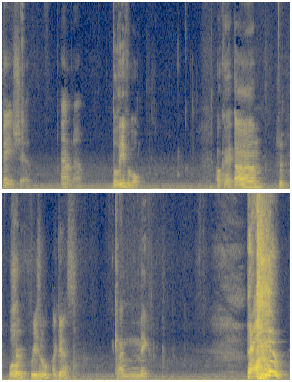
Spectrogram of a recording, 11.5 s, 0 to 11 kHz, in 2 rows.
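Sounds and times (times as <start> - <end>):
speech: 0.0 - 0.6, 1.2 - 2.8, 4.3 - 7.3, 8.0 - 8.8, 10.6 - 11.4
person sneezing: 10.6 - 11.5.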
